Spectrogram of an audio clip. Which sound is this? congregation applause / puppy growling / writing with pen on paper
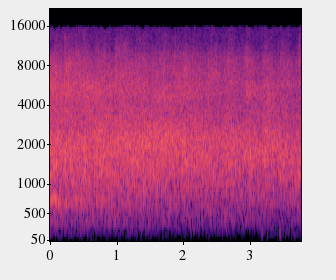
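congregation applause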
